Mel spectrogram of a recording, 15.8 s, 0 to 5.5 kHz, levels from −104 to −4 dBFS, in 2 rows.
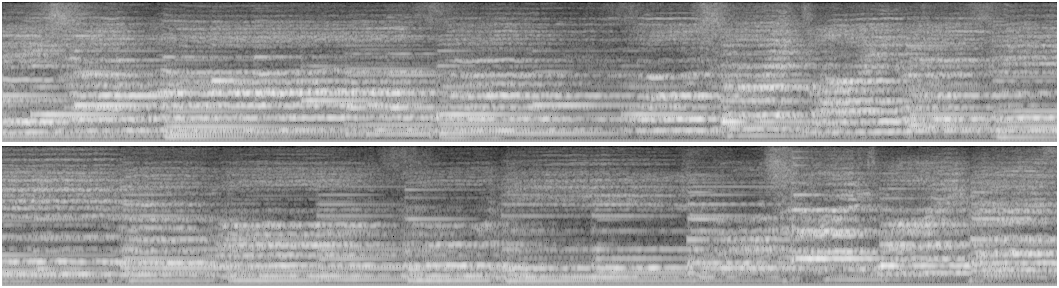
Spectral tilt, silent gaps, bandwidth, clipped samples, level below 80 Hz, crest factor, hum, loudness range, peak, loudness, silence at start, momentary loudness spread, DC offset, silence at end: -7 dB/octave; none; 5.4 kHz; under 0.1%; -56 dBFS; 14 dB; none; 4 LU; -6 dBFS; -21 LUFS; 0 s; 6 LU; 1%; 0 s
